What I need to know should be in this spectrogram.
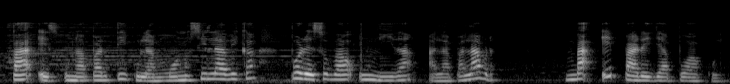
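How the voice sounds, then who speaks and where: A woman teacher narrating a scripted language lesson, reading slowly and articulating each word with care. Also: medium pitch. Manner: slow, careful, clearly articulated reading. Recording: dull lo-fi recording. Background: faint background music.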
